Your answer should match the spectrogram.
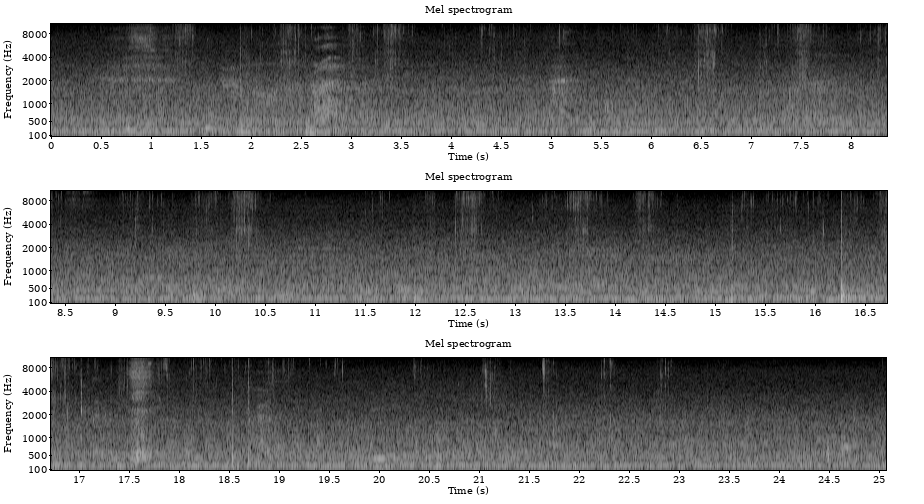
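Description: Close-miked eating sounds: chewing, wet mouth and lip smacks, and fingers mixing rice and curry on a plate, as scattered short clicks and squishes over a steady low hum.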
